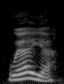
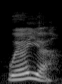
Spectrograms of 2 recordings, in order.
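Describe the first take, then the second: First: The words are said fast and run together. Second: The words are said fast and run together.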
